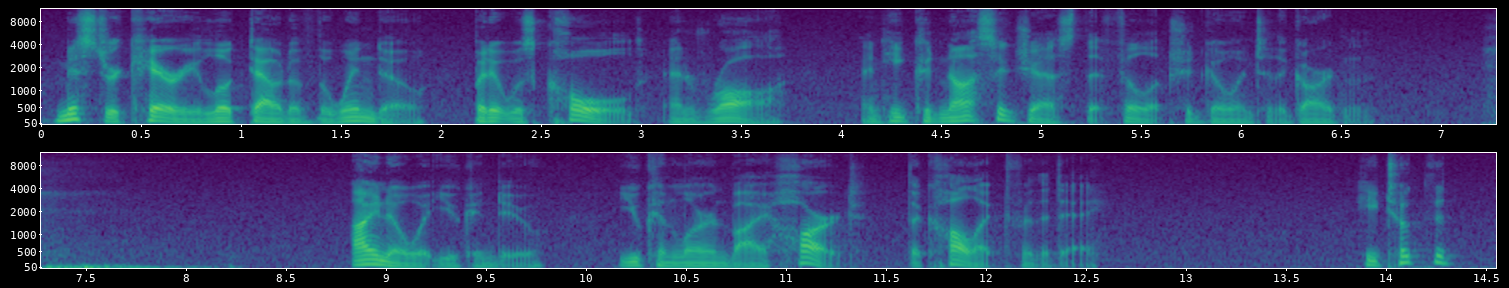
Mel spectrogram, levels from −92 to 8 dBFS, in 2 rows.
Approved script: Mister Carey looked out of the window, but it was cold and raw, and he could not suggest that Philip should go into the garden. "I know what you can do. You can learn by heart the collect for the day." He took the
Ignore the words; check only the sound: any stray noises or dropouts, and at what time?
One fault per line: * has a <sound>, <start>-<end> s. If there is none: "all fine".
* has a breath, 7.2-8.3 s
